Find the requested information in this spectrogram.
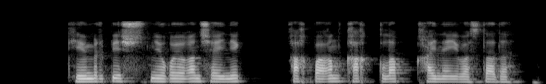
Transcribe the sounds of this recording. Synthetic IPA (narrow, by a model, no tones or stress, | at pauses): t̪ʰemɪɾpeʃʏ̥st̪ɪne̞qʰojʁɑnʃæjne̞k̚ | qʰɑq̚pɑʁəɴqʰɑqːəlˠɑp̚qʰɑjnɑjbɑst̪ɑd̪ə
